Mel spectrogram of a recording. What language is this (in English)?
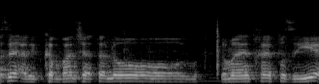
Hebrew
